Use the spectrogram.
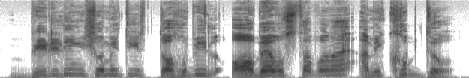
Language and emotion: Bengali, angry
